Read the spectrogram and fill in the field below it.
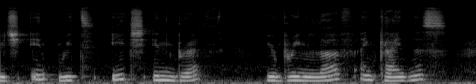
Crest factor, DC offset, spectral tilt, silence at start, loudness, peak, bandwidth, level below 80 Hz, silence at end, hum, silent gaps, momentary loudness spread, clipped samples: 14 dB; under 0.1%; -5.5 dB/octave; 0 s; -29 LUFS; -14 dBFS; 15.5 kHz; -48 dBFS; 0 s; none; none; 12 LU; under 0.1%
